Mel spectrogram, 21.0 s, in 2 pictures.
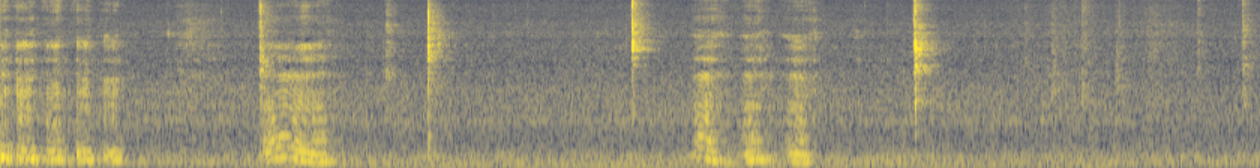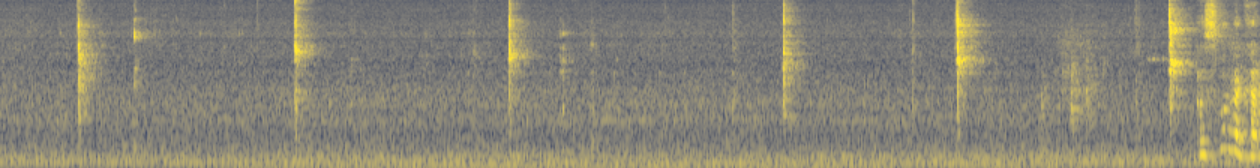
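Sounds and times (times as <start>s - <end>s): low steady hum: 0.0s - 21.0s
wet mouth clicks and smacks: 3.2s - 3.9s, 5.1s - 5.6s, 7.1s - 8.0s, 10.3s - 11.8s, 12.8s - 13.6s, 14.4s - 15.6s, 16.5s - 17.4s, 18.0s - 18.9s, 19.9s - 20.5s
chewing crunchy food: 8.6s - 17.2s.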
